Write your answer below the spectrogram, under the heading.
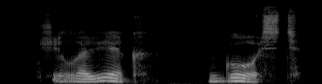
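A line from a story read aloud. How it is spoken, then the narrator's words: Weak trembling old voice. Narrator (Russian): слабым дрожащим голосом произнес дряхлый мартыш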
